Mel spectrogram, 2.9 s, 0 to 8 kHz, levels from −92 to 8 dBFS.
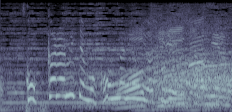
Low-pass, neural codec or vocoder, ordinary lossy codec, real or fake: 7.2 kHz; none; none; real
